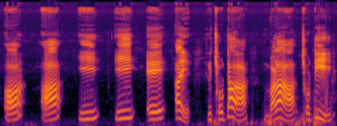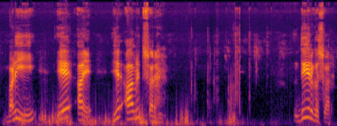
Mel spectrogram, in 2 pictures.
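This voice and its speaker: Teaching grammar to children, this male Hindi teacher restates every rule before asking himself questions and supplying the answers. His voice is high and a bit bright.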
